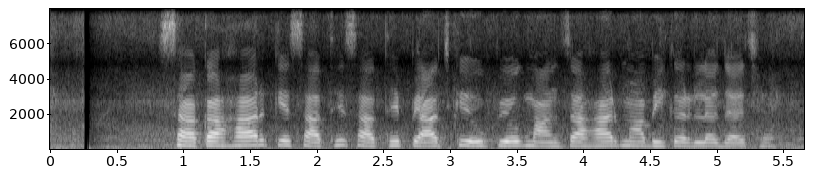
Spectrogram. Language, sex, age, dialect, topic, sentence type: Maithili, female, 18-24, Angika, agriculture, statement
